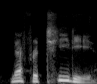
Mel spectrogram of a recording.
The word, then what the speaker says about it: Nefertiti: keep correcting me and I still haven't learned Nefertiti there we go got it right finally so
